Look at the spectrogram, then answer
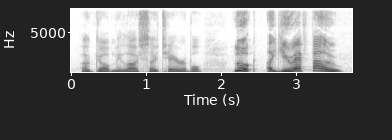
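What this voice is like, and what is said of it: Exaggerated fake British accent. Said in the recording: “That is a terrible British accent. ... No, pitch perfect, no notes.”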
